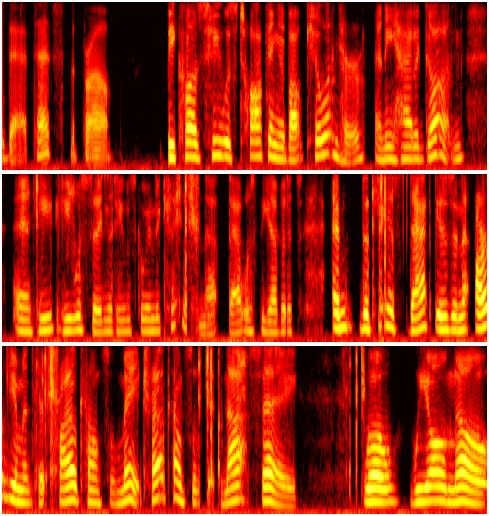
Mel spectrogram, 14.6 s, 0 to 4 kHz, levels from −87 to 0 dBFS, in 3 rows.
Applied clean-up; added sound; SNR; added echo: neural diffusion model UNIVERSE++.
